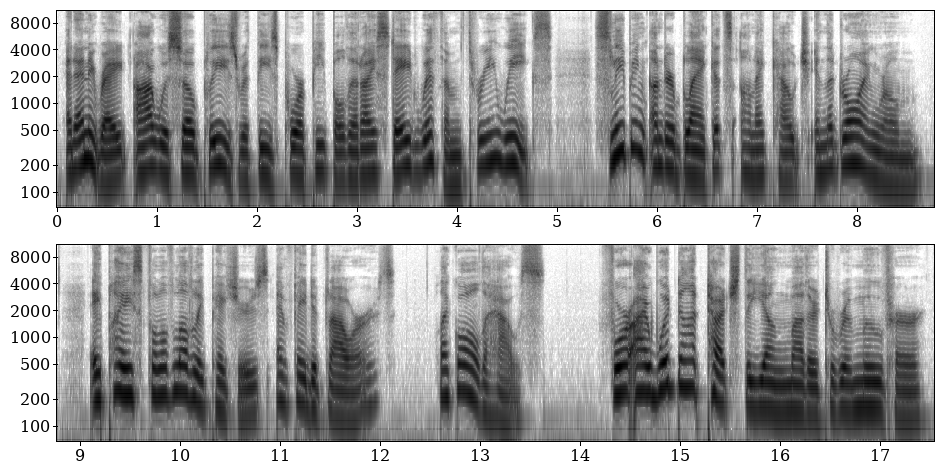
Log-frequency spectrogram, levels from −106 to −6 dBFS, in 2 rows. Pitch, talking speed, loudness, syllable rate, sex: 170 Hz, 180 wpm, -20 LUFS, 4.6 syllables/s, female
